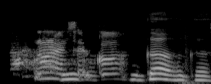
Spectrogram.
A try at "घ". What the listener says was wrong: देखो, जो लोग अभी गलतियां कर रहे हो ना, आप लोग गा और घा में अंतर नहीं कर पा रहे हो, ये आपसे मिस्टेक पक्का एग्जाम में होती है।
